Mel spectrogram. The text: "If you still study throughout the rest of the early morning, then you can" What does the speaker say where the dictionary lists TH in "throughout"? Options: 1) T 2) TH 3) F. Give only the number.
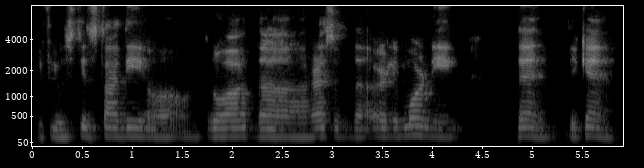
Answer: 1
